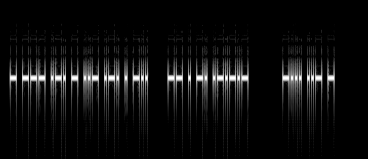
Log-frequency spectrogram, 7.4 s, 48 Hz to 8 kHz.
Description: Morse code, heard as a keyed tone, about 30 wpm, 650 Hz. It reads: TORTURED MEN. BUT
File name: Book Two / 03-Chapter 3 - 29 WPM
